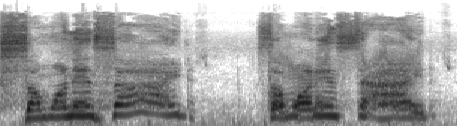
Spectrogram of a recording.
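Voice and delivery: mock very high, very slow, drawn-out furious angry yell. Retelling a player's angry call in a pickup game: imitating an angry yell. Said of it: "This dude got hella angry".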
